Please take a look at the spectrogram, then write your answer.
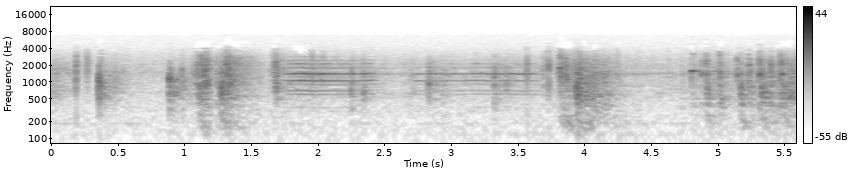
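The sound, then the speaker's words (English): The front door of a shop being locked: a run of sharp metallic clicks and rattles from the latch and bolt, with a brief squeaky scrape in the middle, then a few final clacks. “And now the front door.”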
